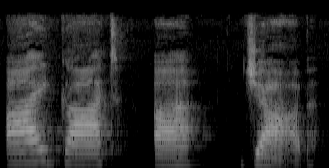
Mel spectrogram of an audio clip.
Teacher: They're both content words, but job gets more stress because it's a second word.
